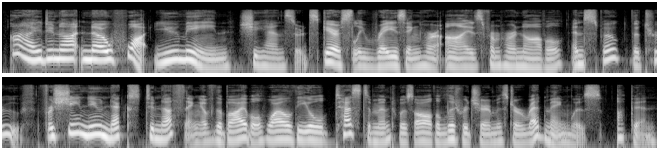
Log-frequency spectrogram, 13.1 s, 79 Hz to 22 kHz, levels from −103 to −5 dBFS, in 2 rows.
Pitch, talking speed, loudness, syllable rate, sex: 165 Hz, 190 wpm, -20 LUFS, 4.7 syllables/s, female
